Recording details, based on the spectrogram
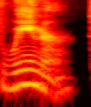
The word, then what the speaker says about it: Weiner: Well, I think, Emily, it started out with being born with the last name being pronounced Wiener, W-E-I-N-E-R. And, you know, I became desensitized early to jokes about male anatomy and the Oscar Mayer jingle and all of that. So when I went off to college, I changed the pronunciation to Weiner, but it already had its effect.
